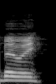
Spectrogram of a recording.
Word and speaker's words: Bowie: And I brought it up last week, which you corrected me on the pronunciation, although apparently I'm the only person in the world now that says buoy knife 999.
